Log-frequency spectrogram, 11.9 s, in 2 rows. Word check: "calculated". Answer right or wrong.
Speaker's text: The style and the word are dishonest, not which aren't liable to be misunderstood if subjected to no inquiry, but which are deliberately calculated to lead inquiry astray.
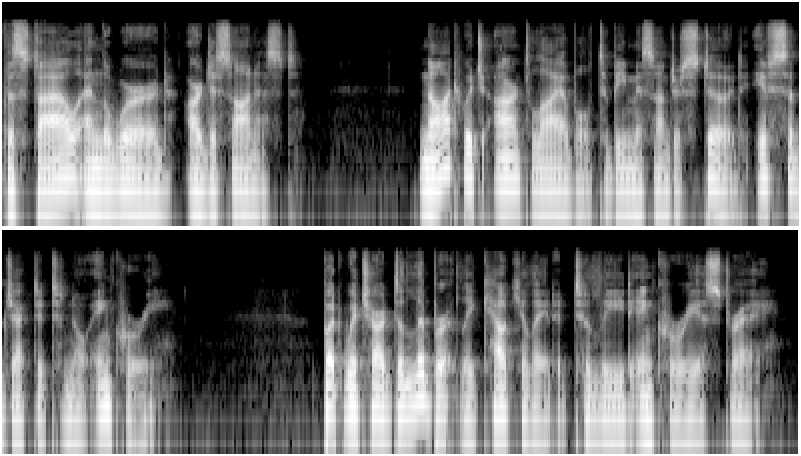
right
